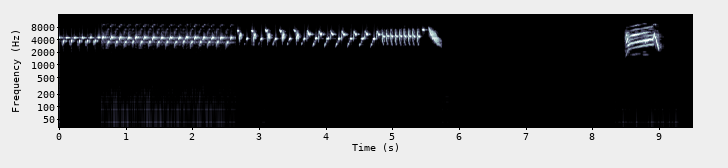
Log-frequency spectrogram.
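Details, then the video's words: European goldfinch singing a fast, continuous twittering song of buzzy, liquid notes, breaking into rapid trills and a dense buzzing run before stopping; after a pause, one short harsh burst follows. A faint low rumble sits under the opening seconds. "Meilleur chardonneret , goldfinch song"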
